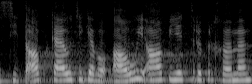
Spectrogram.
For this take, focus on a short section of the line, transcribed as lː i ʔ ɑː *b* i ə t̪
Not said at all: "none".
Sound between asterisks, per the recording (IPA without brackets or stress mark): b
